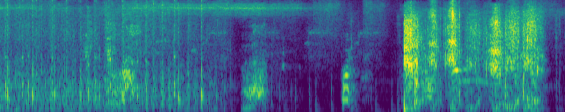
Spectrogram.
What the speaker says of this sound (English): some of those wolf barks are like, they don't sound very good. They sound like the wolf is in danger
